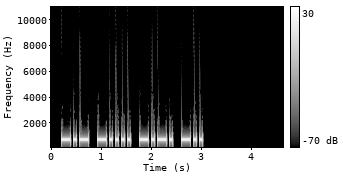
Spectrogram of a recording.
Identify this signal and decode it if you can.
Morse code, heard as a keyed tone, about 20 wpm, 700 Hz. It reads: K6CD
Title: Speed Racing - USA 1x2 Call Signs 17wpm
